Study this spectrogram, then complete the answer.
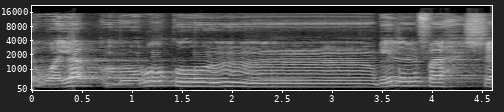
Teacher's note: تو یہاں پر پڑھیں گے وَيَأْمُرُكُمْ بِالْفَحْشَاء، یہاں پر حرف مد کے بعد حمزہ اسی کلمہ میں ہے تو مد متصل ہوگا۔ مد متصل کو 3 یا 4 الف کے برابر کھینچ کر پڑھتے ہیں۔ · میم ساکن کے بعد با آئے تو اس کو غنہ کے ساتھ اخفا کر کے پڑھا جاتا ہے، اس کو اخفاء شفوی کہتے ہیں۔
